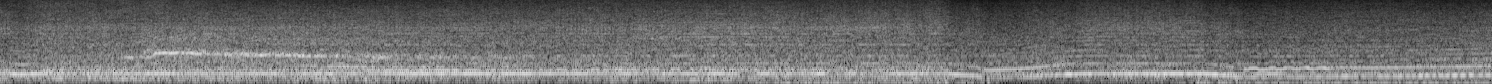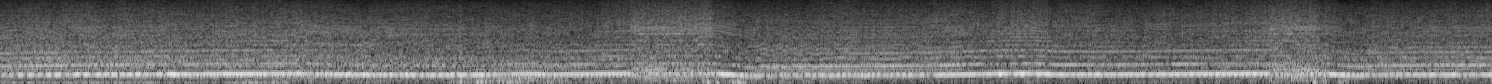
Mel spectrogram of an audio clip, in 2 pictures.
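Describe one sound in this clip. A racing car engine whines loudly at high revs, dropping briefly with each gear shift and climbing again.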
